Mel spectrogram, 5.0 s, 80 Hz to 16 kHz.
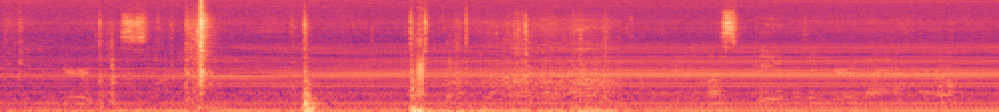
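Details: Teletone 67-600E tube record player amplifier on an isolation transformer, plug reversed: steady low hum with a buzzy edge behind handling clicks, unchanged after reversing the plug; mains hum and buzz in the amplifier.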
